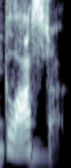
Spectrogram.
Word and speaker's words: Gloucester: Yeah, like, people are always like, why do you say Gloucester? That's not how it's spelled. Yeah, it may not be how it's spelled, but it's how it's pronounced.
